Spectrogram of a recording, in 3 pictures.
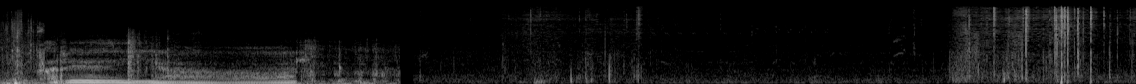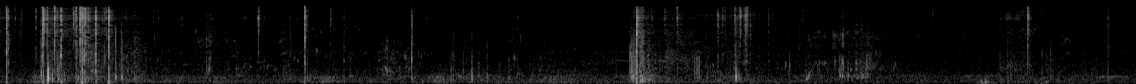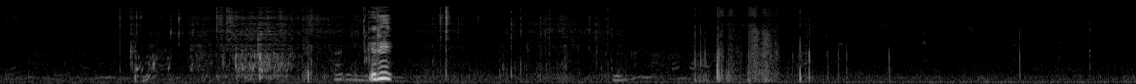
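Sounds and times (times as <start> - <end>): fish splashing in water: 24.0 - 26.4.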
